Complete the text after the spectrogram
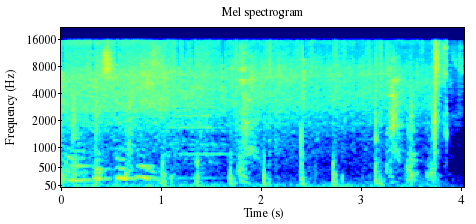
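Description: Footsteps echo on a hard floor.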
